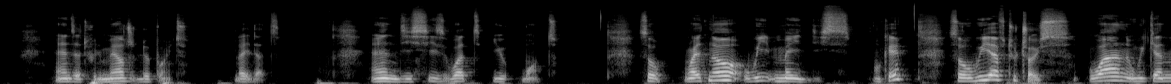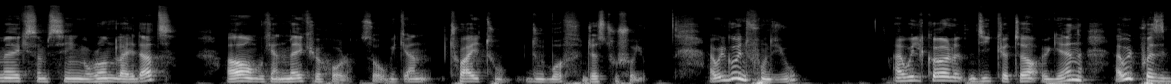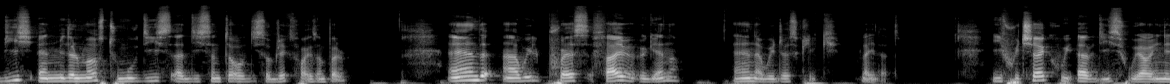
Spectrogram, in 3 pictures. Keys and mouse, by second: 3.3-7.9 middle drag, 8.7-19.5 ctrl+shift+middle drag, 19.5 KP_1, 20.5 space, 21.3 space, 27.4-30.5 shift+middle drag, 32.9-35.1 middle drag.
